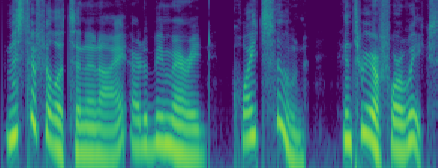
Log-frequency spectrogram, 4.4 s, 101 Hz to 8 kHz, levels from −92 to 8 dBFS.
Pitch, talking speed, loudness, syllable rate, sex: 180 Hz, 190 wpm, -18 LUFS, 5.5 syllables/s, male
